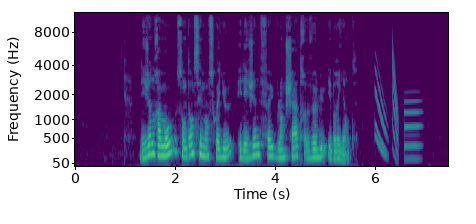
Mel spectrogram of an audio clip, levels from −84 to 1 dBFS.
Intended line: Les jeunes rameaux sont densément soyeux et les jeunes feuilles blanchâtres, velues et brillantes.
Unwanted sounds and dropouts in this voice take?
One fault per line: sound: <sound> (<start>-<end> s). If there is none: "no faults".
sound: chirp (6.0-7.0 s)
